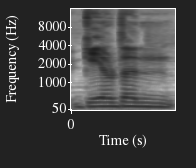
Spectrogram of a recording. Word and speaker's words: gairden: Gairden, play on, it's a Woman. Scottish pronunciation of garden.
